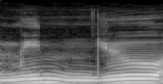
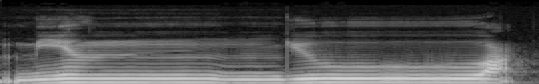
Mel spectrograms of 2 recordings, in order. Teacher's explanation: tidak boleh kita baca dengan idhar min ju, tidak boleh, tapi kita ikhfakan, kita samarkan min ju.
